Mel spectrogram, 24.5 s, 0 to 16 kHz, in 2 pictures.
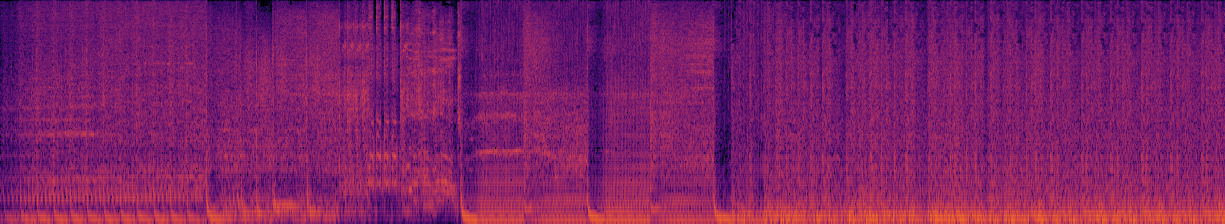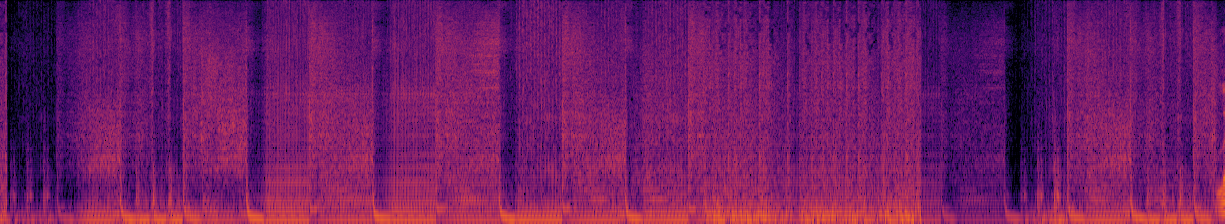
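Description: Gunfire sound effects for a tabletop Warhammer 40k battle between Dark Angels and Harlequins: repeated volleys of shots and bursts that play for most of the stretch, with a few short dips, and no talking.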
